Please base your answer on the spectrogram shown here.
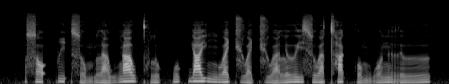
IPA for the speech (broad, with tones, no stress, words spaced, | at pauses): sɔ˦˥ʔpi˥˩ʔso˩˦m la˩˦wŋa˥˩wkʰlu˨˩k̚ wu˦˥k̚ja˥˩j ŋu˦˥a̯t͡ɕu˨˩a̯ t͡ɕu˨˩a̯ lɯː˥˩jsu˧a̯tʰa˥˩k̚ ʔo˨˩mwo˦˥nrɯː˦˥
